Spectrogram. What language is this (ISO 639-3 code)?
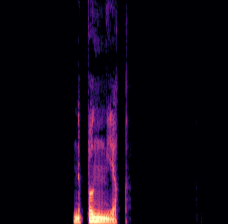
esu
